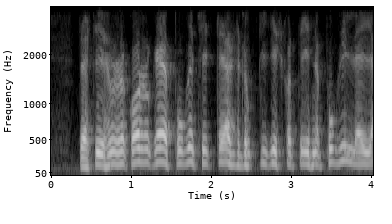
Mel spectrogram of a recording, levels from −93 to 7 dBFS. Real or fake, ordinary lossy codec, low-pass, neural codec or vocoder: real; Opus, 24 kbps; 3.6 kHz; none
